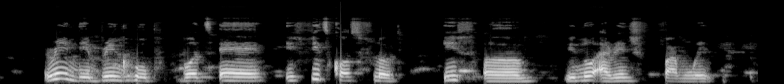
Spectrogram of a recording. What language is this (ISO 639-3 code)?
pcm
